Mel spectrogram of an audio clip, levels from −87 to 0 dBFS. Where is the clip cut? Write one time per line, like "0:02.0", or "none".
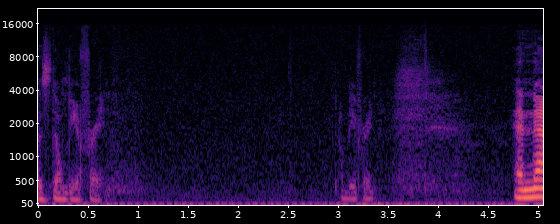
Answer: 0:02.9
